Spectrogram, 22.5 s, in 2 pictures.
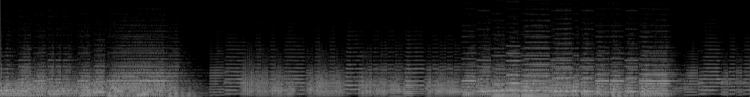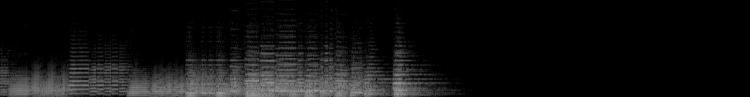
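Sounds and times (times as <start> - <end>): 
polka music: 0.0 - 17.9.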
